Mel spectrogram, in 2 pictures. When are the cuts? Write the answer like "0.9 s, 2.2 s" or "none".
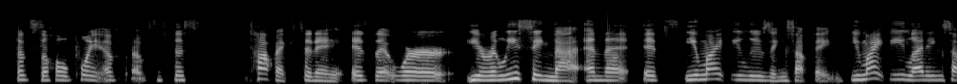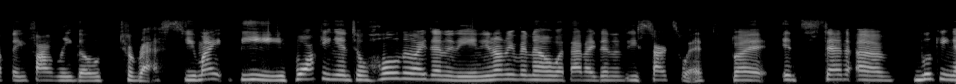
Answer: none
